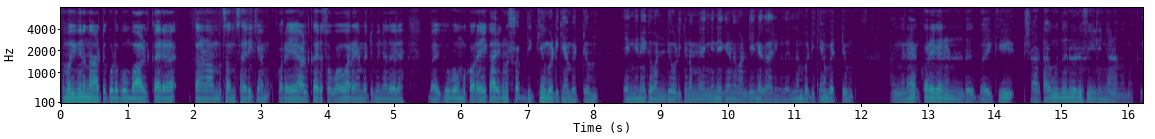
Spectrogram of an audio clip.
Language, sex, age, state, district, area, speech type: Malayalam, male, 18-30, Kerala, Wayanad, rural, spontaneous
